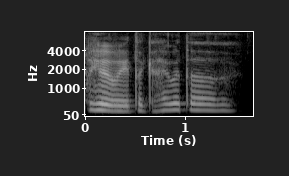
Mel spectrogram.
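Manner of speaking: hushed whisper. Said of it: "Why are you whispering?".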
